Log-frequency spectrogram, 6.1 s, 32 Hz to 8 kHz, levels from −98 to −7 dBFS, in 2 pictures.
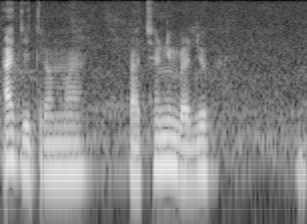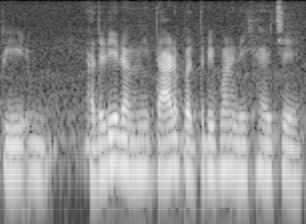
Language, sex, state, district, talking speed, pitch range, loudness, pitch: Gujarati, male, Gujarat, Valsad, 105 wpm, 115-125 Hz, -21 LUFS, 120 Hz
